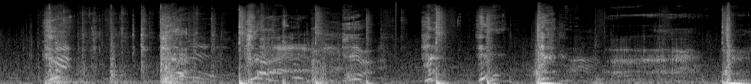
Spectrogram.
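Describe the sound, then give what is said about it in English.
A flurry of heavy punching impacts from a metal fist hitting a jaw, loud, each hit a sharp thud mixed with grunts and pained groans. About eight blows land at uneven intervals, some with a brittle, clattering edge. “Of my metal fist hitting his jaw rattled my body.”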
